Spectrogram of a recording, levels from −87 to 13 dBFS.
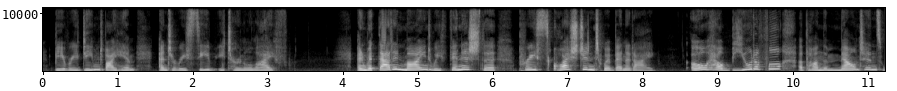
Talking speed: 145 wpm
